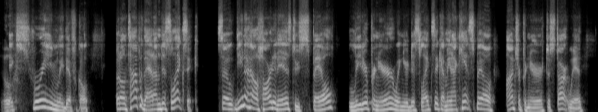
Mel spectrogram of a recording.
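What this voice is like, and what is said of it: Thick Southern Georgia accent. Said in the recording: “I have this thick Southern accent ... with a Georgia accent”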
